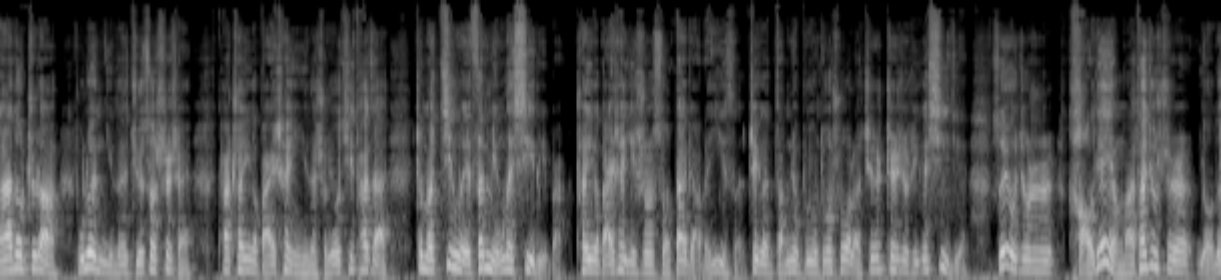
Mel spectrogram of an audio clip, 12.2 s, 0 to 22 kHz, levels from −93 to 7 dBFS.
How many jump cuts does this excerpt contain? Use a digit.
0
